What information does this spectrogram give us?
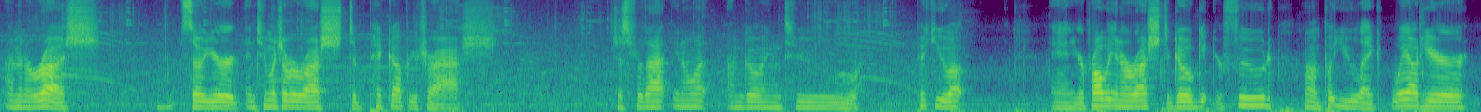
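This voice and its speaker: A man's voice: a little high, a little slow, a bit bright. Rambling male gamer over noisy background. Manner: rambling, thinking aloud. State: slightly hoarse from talking. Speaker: host of a gaming channel. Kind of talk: casual let's-play commentary. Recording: noisy recording with background ambience.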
